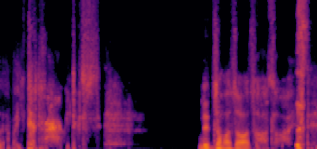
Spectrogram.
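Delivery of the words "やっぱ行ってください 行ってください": whispered, pressing him to go; hushed urging. Retold or imitated. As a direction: urge him on in a retold whisper. Deputy urges him in hushed tones. (小声でささやくように促す)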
